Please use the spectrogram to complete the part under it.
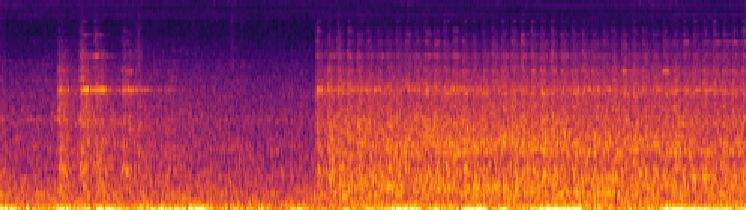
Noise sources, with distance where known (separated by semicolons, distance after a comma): hoe ram, near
